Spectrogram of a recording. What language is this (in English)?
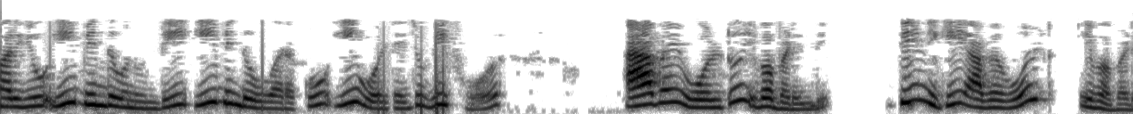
Telugu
